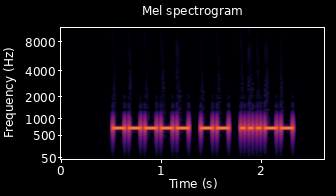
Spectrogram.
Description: Morse code, heard as a keyed tone, about 30 wpm, 700 Hz. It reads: 0M3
